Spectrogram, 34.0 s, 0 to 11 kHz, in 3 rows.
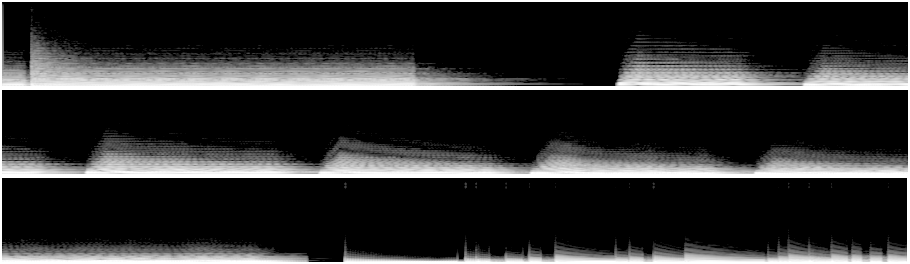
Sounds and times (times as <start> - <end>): Synthesizer: 0.0 - 6.8, 7.7 - 27.1, 28.5 - 33.9.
